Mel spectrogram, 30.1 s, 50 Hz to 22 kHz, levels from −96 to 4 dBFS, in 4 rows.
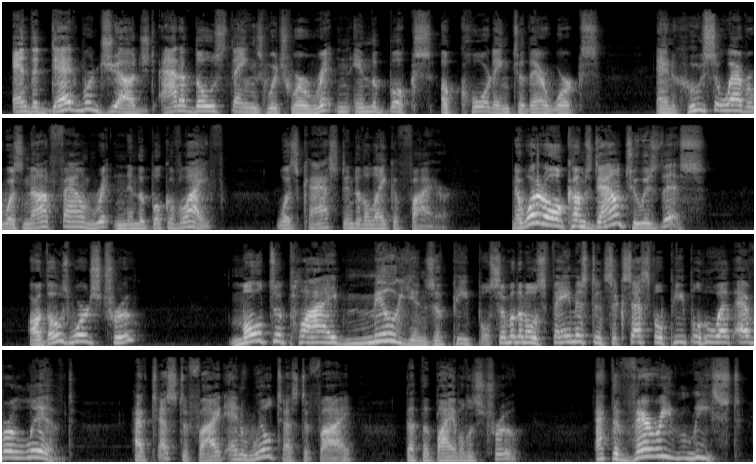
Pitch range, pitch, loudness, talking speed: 135-200 Hz, 165 Hz, -28 LUFS, 160 wpm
